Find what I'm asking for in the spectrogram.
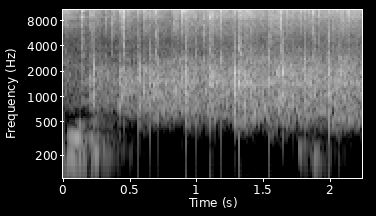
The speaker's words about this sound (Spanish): Yo creo que eso es algo que muchas otras industrias tendrían que estar mirando hacia nosotros, así que daros un aplauso.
